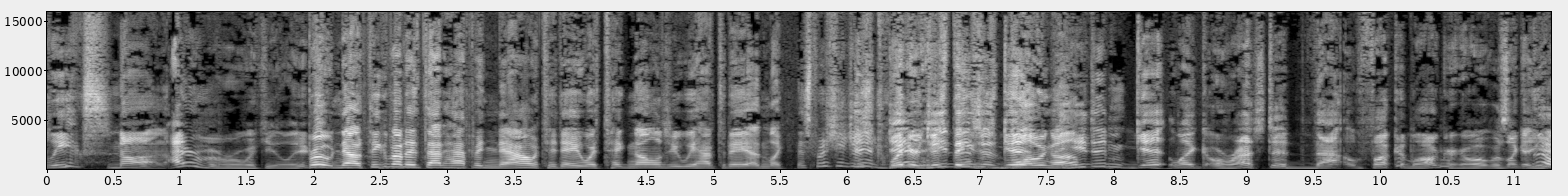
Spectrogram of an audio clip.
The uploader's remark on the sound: From the Car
